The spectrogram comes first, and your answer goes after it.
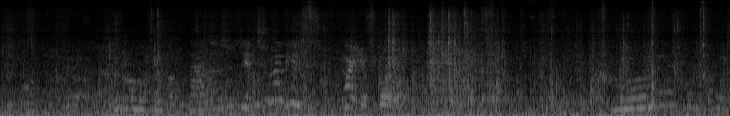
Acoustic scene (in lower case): residential area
